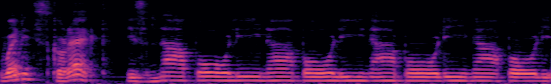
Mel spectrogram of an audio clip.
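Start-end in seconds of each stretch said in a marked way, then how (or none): 1.3-5.5 slow "Napoli" with equal syllable beats. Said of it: "all have the same length".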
